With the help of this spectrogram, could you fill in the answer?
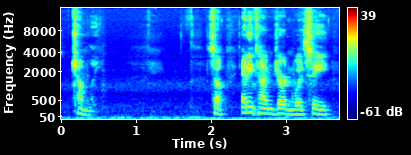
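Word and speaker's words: Cholmondeley: looked like charmander and in the actual show it was pronounced chumly so anytime jordan would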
